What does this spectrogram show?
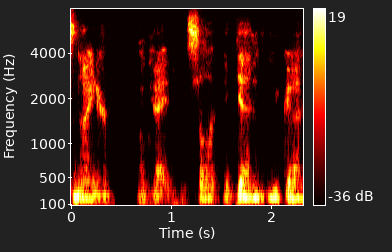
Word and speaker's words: nine: that so um so nine is Niner okay so again you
